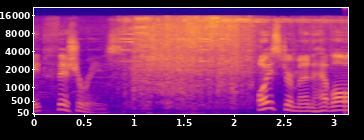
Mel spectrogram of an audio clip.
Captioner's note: oysters clinking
